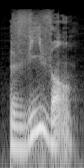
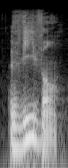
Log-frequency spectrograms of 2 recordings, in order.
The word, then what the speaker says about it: vivant: Vivant. Final T not pronounced. Vivant.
